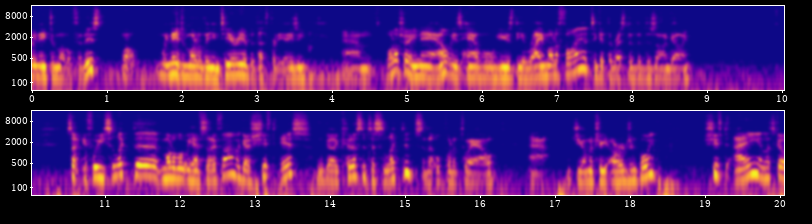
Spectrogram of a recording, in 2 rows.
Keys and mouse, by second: 4.9 middle click, 8.3 shift+middle click, 10.6 right click, 12.8 shift+s, 18.3 shift+a.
